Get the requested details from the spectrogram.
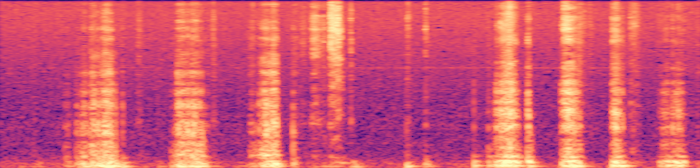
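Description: Fingertips and nails scratch close to the mic across the taut fabric of a stretched cotton art canvas on a hollow wooden frame. A series of separate rasping strokes sounds deep and boomy, almost like a low growl.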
